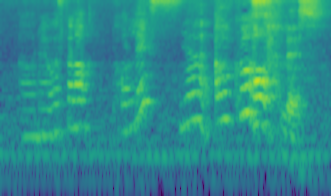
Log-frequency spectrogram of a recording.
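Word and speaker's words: πόλις: Polis? Yeah. Oh, of course. Polis. Polis. And it means city, so, I mean, that's just obvious, isn't it? Politician. Mm. Politics. Metropolis. Polis. Polis.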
